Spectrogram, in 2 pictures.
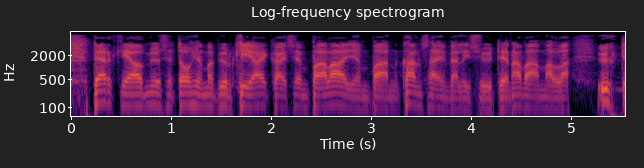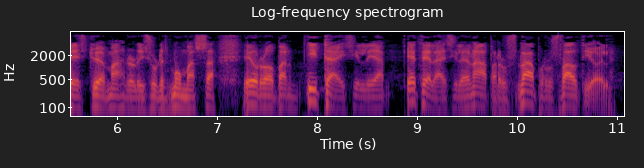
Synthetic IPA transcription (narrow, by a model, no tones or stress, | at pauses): t̪ærkeæommyøset̪ːæohjelmɑpyrkiːɑikɑisempɑːlɑːjempɑːnkɑnsɑinʋælisyːt̪eːnɑʋɑmɑlːɑʔyht̪eist̪yømɑhdolːˑisuːdet̪muːmːoɑsːɑʔeuroːpɑnit̪æisilːejɑ | et̪elæisilːenɑːpɑrusnɑːpurusʋɑlt̪ḭo̰ḭlːḛ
